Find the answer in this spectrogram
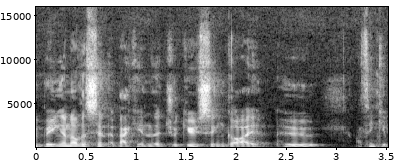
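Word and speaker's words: Drăgușin: That's because everyone on podcasts was saying it wrong. Now we know it's pronounced as Dragusin.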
